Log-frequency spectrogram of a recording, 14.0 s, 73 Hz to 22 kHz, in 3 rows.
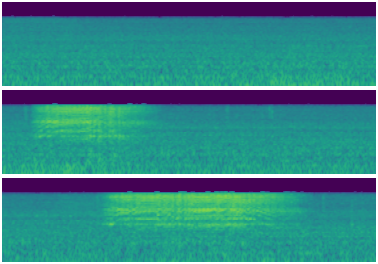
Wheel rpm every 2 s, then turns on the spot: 0, 0, 50, 20, 0, 110, 60.
none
